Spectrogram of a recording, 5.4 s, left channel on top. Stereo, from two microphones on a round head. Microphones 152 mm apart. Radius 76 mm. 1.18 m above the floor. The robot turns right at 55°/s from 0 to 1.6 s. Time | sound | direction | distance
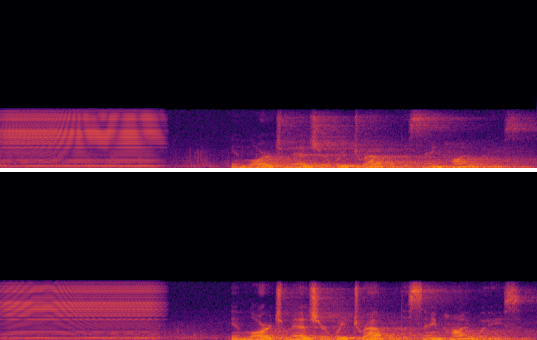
2.3 | a woman speaking | 60° right (ahead or behind) | 0.9 m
